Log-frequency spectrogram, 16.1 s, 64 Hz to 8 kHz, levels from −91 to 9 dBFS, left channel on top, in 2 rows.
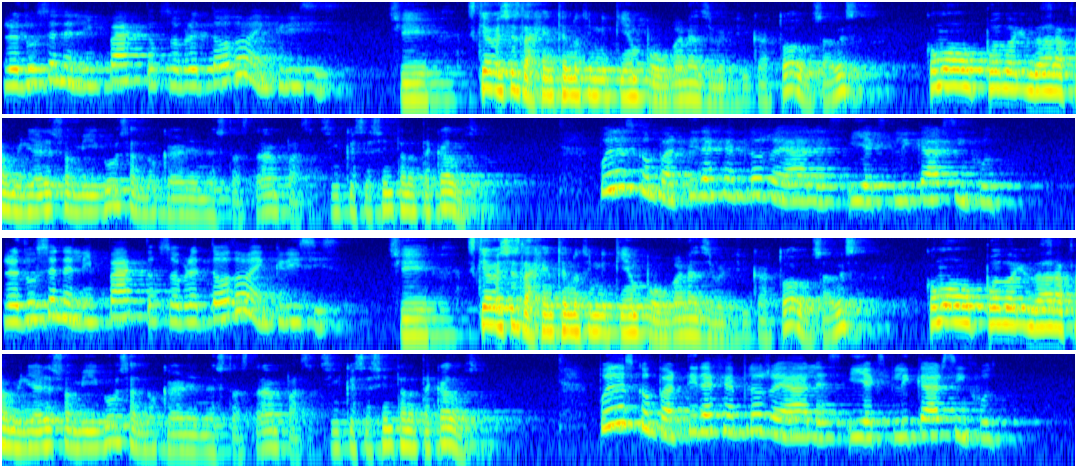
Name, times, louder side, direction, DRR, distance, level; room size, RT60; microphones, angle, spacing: voice 1, 0.0-2.4 12.3-15.5, right 1 dB, 85° right, 7 dB, 1.5 m, -33 dB
voice 2, 2.9-3.3 3.6-6.4 6.9-11.5, right 1 dB, 20° right, 6 dB, 1.0 m, -30 dB
21.5 x 7.5 x 6.1 m, 1.0 s
head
